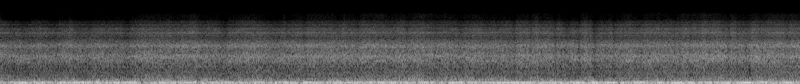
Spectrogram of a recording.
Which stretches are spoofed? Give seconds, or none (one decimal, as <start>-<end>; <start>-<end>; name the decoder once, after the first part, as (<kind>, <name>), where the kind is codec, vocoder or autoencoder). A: 0.0-8.0 (autoencoder, DAC-VAE)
